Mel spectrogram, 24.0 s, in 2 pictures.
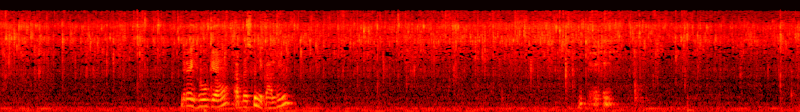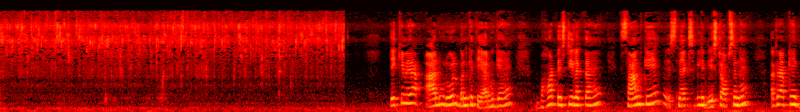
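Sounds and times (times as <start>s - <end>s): food sizzling in hot oil: 0.0s - 17.2s.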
